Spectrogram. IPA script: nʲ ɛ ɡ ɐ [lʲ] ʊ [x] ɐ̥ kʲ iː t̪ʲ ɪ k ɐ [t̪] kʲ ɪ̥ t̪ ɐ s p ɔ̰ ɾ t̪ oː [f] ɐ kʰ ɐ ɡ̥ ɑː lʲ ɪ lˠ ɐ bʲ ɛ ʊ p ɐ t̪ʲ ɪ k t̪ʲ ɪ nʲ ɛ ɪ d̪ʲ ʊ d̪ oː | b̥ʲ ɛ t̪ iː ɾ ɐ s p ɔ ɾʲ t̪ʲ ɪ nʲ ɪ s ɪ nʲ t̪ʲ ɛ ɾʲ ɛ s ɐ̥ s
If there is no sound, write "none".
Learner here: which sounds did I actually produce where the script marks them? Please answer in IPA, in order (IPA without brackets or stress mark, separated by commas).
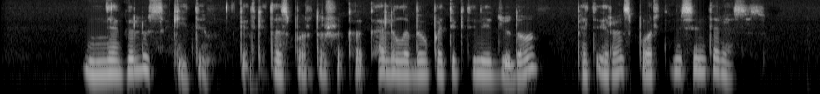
lʲ, s, t̪, ʃ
